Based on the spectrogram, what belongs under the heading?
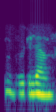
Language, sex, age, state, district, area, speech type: Bengali, male, 18-30, West Bengal, Malda, rural, conversation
